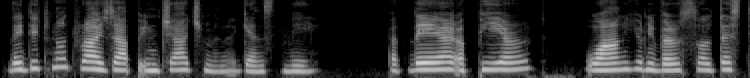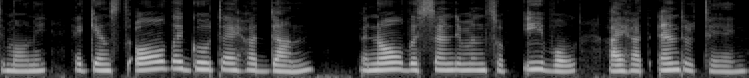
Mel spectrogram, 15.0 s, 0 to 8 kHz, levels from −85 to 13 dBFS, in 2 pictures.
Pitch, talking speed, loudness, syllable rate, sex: 210 Hz, 125 wpm, -19 LUFS, 4.0 syllables/s, female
